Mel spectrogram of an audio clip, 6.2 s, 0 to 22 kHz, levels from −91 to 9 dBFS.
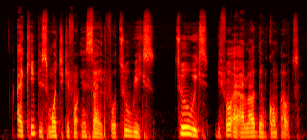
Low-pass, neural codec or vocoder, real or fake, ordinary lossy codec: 19.8 kHz; vocoder, 48 kHz, 128 mel bands, Vocos; fake; none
